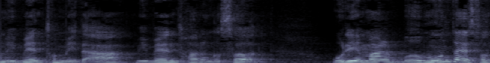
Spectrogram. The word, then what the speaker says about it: memento: 자, 여기서 미멘토라는 말은요, 발음 미멘토입니다.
